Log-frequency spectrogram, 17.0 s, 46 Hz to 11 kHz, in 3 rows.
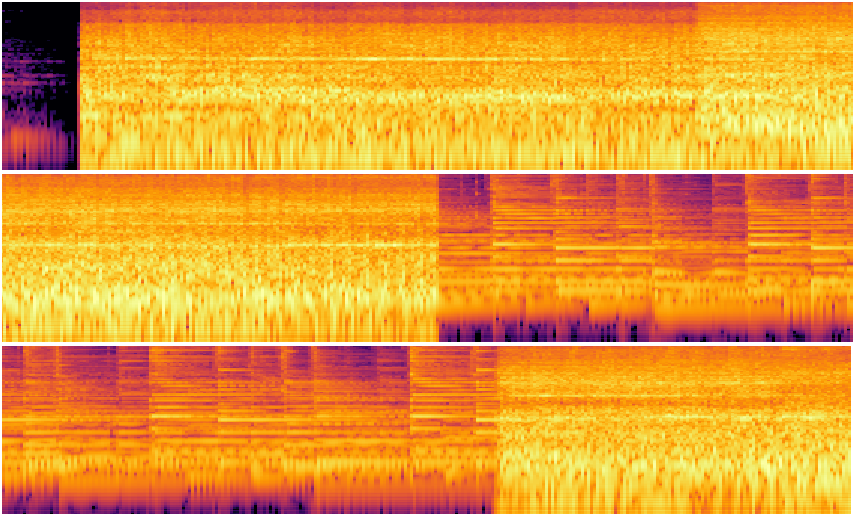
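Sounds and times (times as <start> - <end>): helicopter rotor and turbine noise: 0.5 - 8.6, 14.6 - 17.0.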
